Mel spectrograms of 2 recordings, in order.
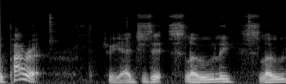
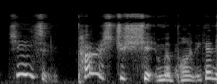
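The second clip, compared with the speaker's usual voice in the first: high-pitched mock outrage; exasperated protest. Customer complaining about his second fouled pint, high exasperation.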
